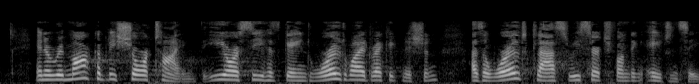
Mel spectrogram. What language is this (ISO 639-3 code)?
eng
